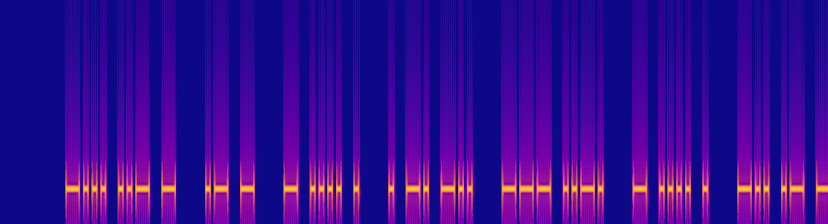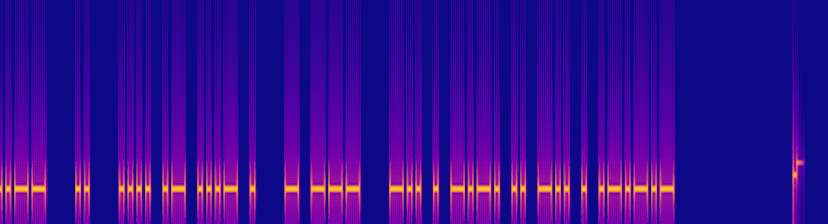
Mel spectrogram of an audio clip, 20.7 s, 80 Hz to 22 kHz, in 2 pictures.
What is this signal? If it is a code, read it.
Morse code, heard as a keyed tone, about 22 wpm, 700 Hz. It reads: BUT AT THE END OF THE DAY I HAVE TO DECIDE.
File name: practice / 22wpm / Sentences with 8-Word Phrases - 22wpm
